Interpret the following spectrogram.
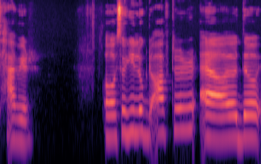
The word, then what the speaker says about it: Javier: If you from US point of view, you can say, you can pronounce it as Xavier, but from the Mexican, or you can say from the Spanish, it's Javier.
